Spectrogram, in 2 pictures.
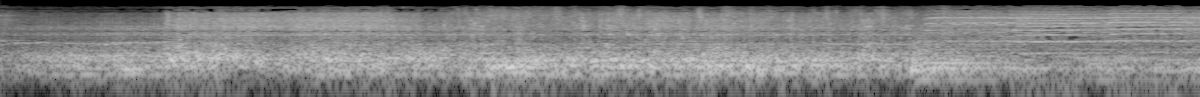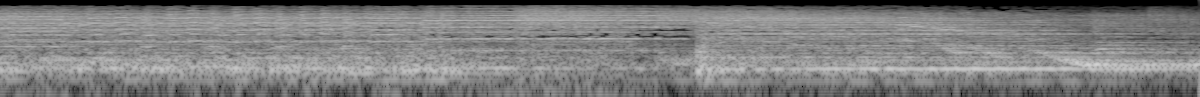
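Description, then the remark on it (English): A plane crash-landing on water in strong wind: a loud, sustained roar and grinding rush, joined midway by shrill metallic whines and screeches that shift and change pitch, with no voices. “The impact of the landing threw me against the wall of the fuselage, but a moment later, the sound of water rushing in through the loading doors brought me around fast.”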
